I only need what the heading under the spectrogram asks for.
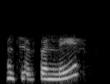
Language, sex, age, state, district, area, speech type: Telugu, female, 30-45, Andhra Pradesh, Nellore, urban, conversation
